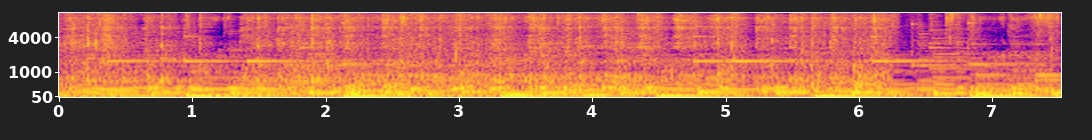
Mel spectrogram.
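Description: Oil, milk powder and vanilla essence are whisked in a bowl, making steady rhythmic clinking and scraping close up, with faint music running underneath.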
